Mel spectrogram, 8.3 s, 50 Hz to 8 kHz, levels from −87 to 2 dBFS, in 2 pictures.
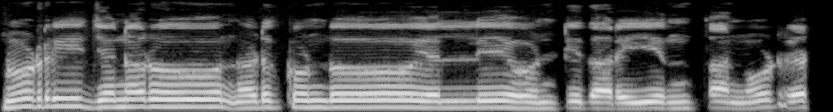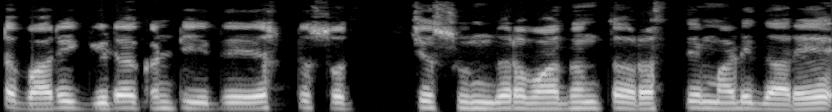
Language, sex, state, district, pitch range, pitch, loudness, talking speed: Kannada, male, Karnataka, Bijapur, 155-180 Hz, 165 Hz, -14 LUFS, 115 wpm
